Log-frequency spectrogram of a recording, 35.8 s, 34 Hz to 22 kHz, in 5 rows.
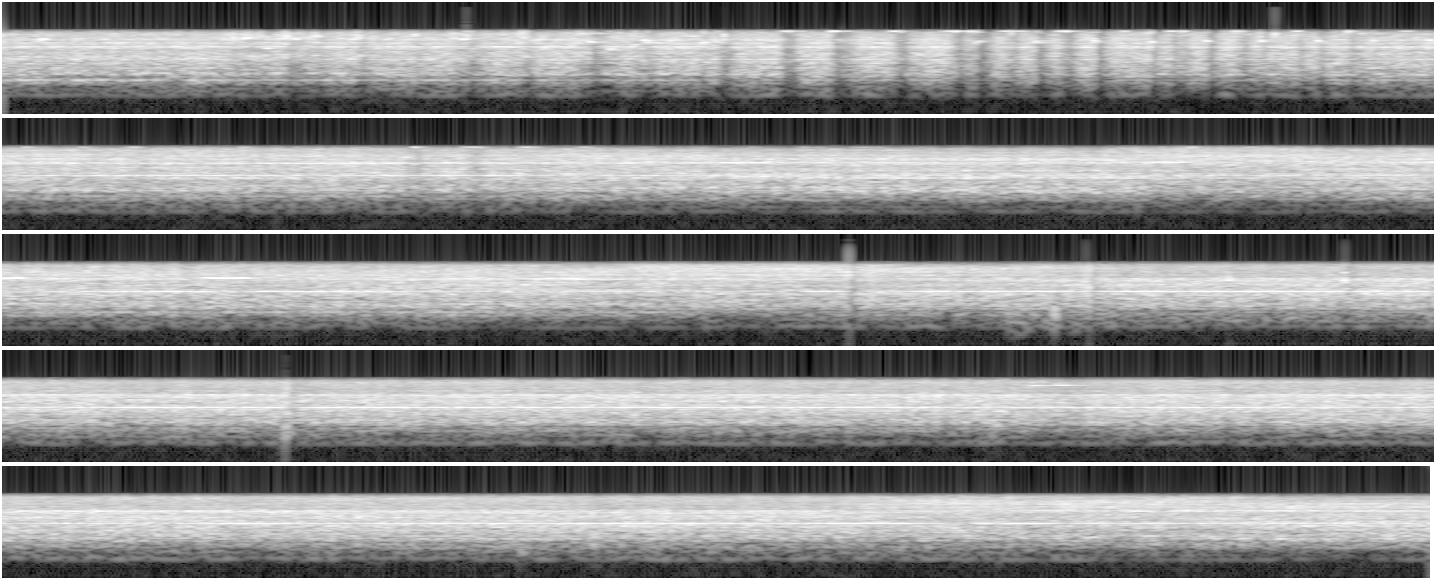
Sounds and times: Tools: 1.1 - 7.2.

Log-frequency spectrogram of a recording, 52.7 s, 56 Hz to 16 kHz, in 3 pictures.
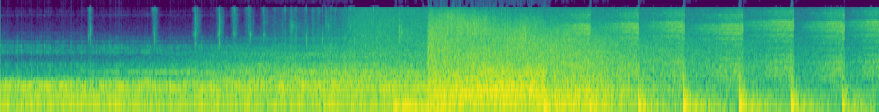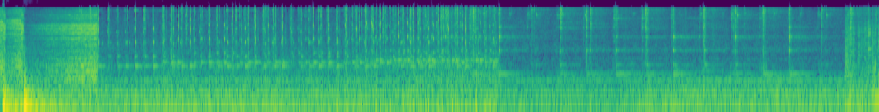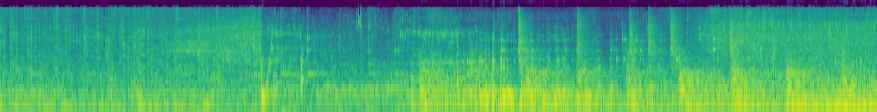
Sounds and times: Music: 3.0 - 52.7
Boom: 8.2 - 15.2.

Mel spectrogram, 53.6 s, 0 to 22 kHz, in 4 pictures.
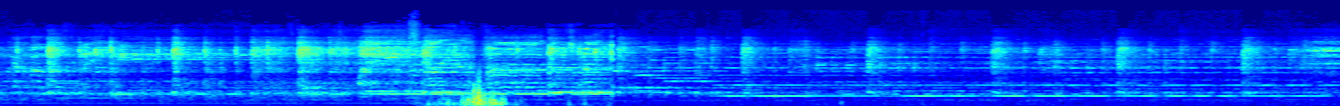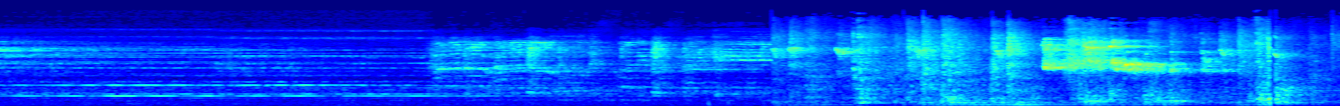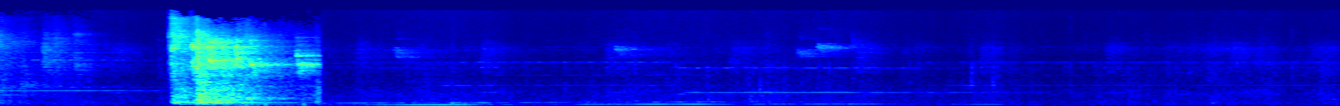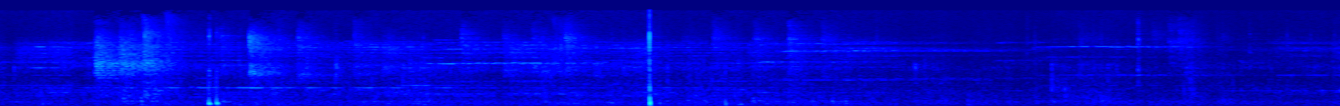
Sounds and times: Music: 0.0 - 53.6
Bird: 21.1 - 26.2, 34.1 - 35.6.

